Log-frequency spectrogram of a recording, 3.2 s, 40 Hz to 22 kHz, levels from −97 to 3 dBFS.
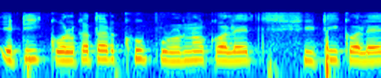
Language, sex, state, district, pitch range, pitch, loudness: Bengali, male, West Bengal, Kolkata, 165-185 Hz, 170 Hz, -30 LUFS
